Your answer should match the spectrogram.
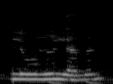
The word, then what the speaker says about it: lululemon: you'd be more interested in trying this one lululemon perfect so good um this next one i'm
